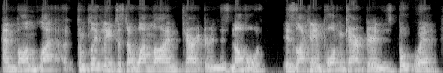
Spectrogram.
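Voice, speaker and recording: A man talks casually and with strong opinions on a podcast. His voice sits at an average pitch. He makes his points emphatically, in stop-and-start bursts. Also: brisk, a bit bright. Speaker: podcast co-host.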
